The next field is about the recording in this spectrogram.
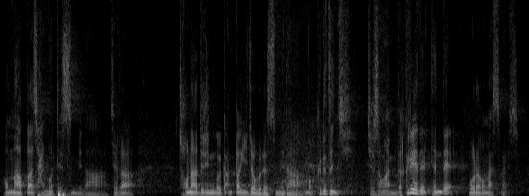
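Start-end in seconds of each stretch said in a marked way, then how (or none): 0.0-4.5 low, lightly acted child's apology; 공손히 사과하는 아이. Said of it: "뭐라고 대답했어야 됩니까". 5.5-6.0 low, lightly acted child's apology; 공손히 사과하는 아이. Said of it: "뭐라고 대답했어야 됩니까".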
